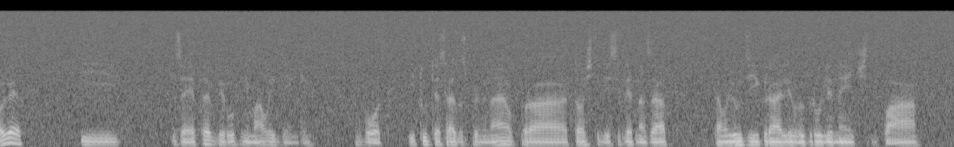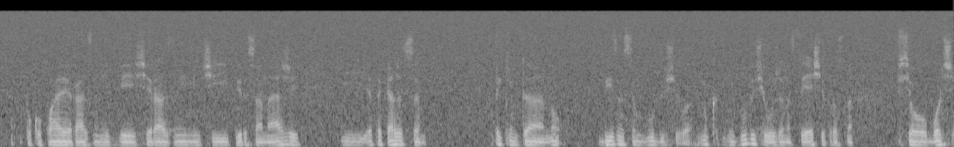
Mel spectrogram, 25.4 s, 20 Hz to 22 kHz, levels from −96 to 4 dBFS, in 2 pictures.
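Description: Speech runs for the whole clip under a constant, even hiss from low bit depth with dither, which fits roughly 4-bit quantization. Dither turns rounding error into white noise nearly as loud as the voice, so a spectrogram shows a flat grey floor across all frequencies and the waveform looks fuzzy, with no distortion.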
